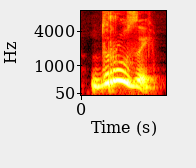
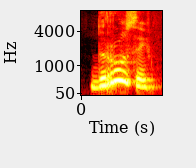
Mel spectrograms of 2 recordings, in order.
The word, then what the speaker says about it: druzi: However, if we want to say partners or companions, H would change into Z. Druzi. Druzi.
